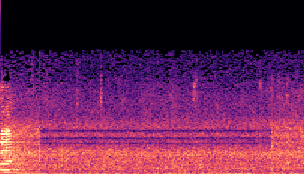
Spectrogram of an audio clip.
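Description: Indoor ice rink room sound: a steady low hum under a constant hiss, with no music or speech over it.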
